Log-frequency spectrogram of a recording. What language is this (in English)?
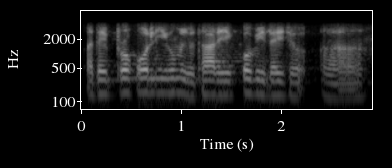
Manipuri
